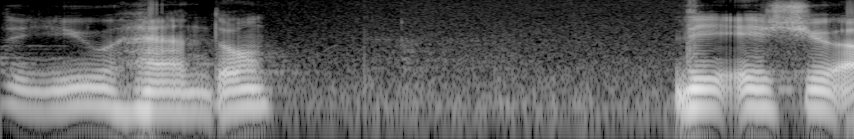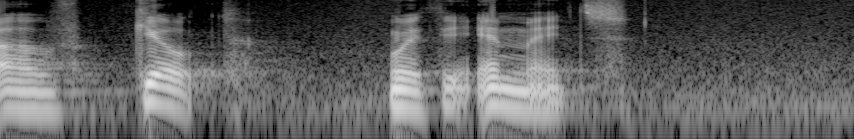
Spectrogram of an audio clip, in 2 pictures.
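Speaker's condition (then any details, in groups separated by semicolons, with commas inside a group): ALS; under neurologist care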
